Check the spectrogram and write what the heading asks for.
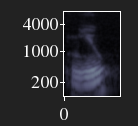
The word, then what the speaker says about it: mu: 72 up to 107 that U is actually pronounced mu okay Nancy words you really don't need to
